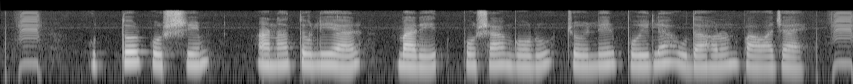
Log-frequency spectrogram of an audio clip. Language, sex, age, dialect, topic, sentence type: Bengali, female, 18-24, Rajbangshi, agriculture, statement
